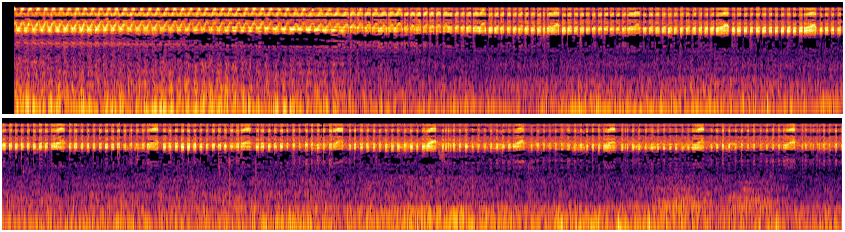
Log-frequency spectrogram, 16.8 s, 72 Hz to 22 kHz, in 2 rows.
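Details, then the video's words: A large brown cicada (Graptopsaltria nigrofuscata) sings at 21 degrees, a steady, high, sizzling drone with faint pulsing throughout. "Large brown cicada singing at 21 degrees (Graptopsaltria nigrofuscata)"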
